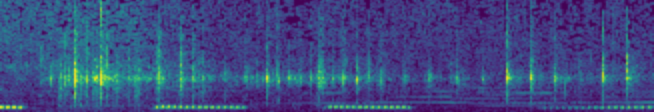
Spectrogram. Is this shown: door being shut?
no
